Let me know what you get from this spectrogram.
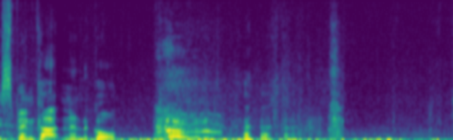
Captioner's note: all laughing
